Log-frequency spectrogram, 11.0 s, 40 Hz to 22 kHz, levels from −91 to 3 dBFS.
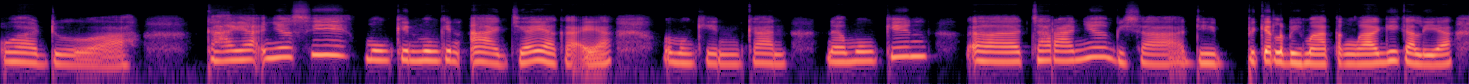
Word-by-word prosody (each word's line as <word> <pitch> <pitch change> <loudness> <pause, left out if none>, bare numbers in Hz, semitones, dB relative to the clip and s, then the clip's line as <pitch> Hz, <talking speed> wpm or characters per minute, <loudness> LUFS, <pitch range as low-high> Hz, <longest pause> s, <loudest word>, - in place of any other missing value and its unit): Waduh, 200 -4 -2 0.2
ah, - - -4 0.6
kayaknya 255 +4 +1 0.2
sih 370 -1 +2 0.3
mungkin-mungkin 240 -1 +1
aja 205 -1 0
ya, 220 - +4
Kak, - - -1
ya, - - 0 0.5
memungkinkan 195 -1 -3 0.4
nah 215 - +2
mungkin, 240 +8 0 0.5
eee, 225 -1 +3
caranya 245 +4 +1 0.2
bisa 200 -1 -4 0.4
dipikir 200 +3 +1
lebih 205 -1 +4
matang 190 0 0
lagi 200 +4 +4
kali 190 -3 +4
ya 190 - +2
220 Hz, 115 wpm, -24 LUFS, 195-240 Hz, 0.6 s, ya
